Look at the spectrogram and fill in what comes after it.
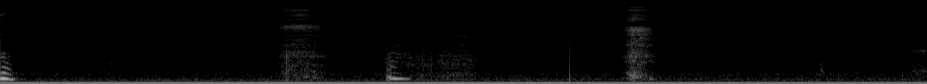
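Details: Female with a morning barking cough: three harsh, abrupt cough bursts in a quiet room.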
